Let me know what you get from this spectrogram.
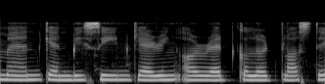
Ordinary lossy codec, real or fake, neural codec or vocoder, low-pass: none; real; none; 7.2 kHz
